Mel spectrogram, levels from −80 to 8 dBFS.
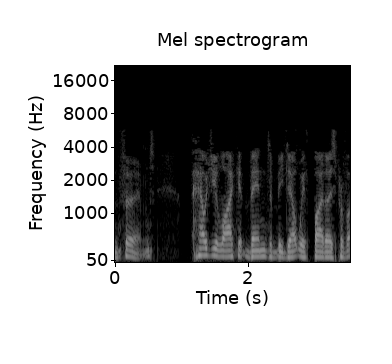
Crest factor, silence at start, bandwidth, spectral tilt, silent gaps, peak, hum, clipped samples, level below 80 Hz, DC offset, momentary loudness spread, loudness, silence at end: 18 dB; 0 s; 6 kHz; -6 dB/octave; none; -18 dBFS; none; under 0.1%; -60 dBFS; under 0.1%; 13 LU; -34 LUFS; 0 s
